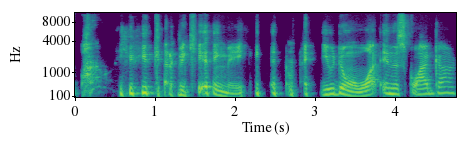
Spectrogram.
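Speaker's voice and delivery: laughing mock disbelief; high-pitched, can't believe what you're hearing; incredulous. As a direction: react in amused astonishment. Acted disbelief at police misconduct.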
